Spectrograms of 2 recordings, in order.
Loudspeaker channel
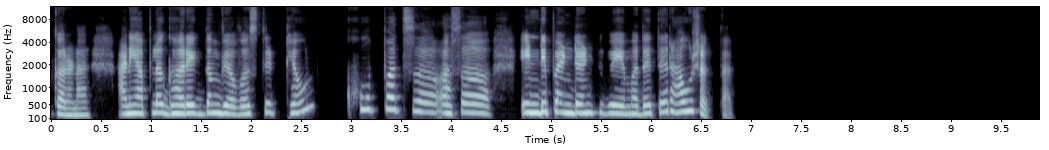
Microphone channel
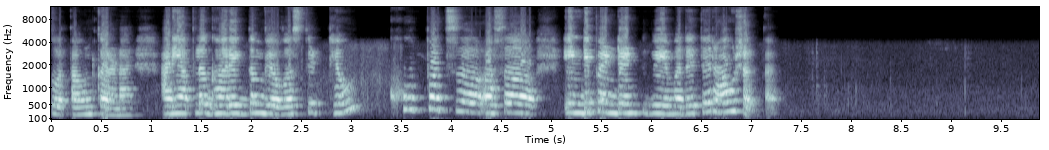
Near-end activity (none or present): none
